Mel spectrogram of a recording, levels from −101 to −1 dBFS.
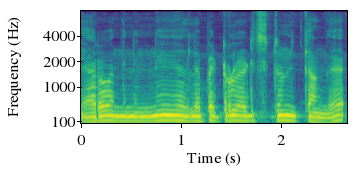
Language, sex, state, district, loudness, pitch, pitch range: Tamil, male, Tamil Nadu, Kanyakumari, -10 LUFS, 125 Hz, 115-130 Hz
